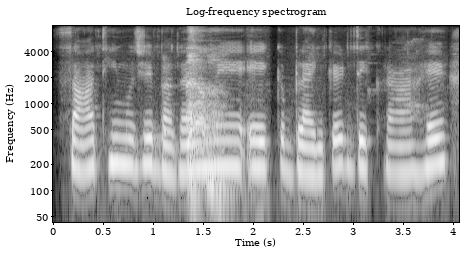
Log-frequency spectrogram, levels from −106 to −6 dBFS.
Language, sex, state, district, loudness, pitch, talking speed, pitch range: Hindi, female, Bihar, Sitamarhi, -18 LUFS, 185 Hz, 145 wpm, 170-190 Hz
